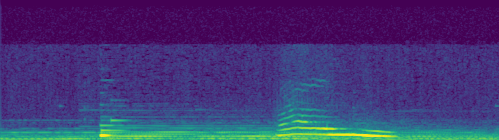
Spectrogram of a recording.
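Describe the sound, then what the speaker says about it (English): A cat in the video game Genshin Impact gives a short chirp followed by a longer drawn-out meow, close and clear over a low steady background hum. "Oh, there's a cat."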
